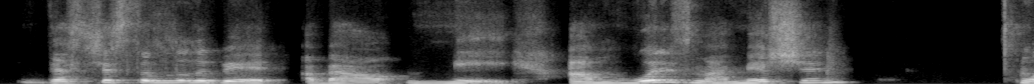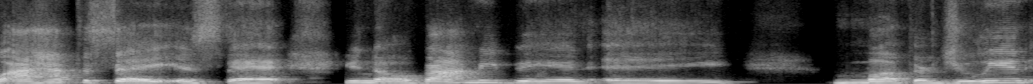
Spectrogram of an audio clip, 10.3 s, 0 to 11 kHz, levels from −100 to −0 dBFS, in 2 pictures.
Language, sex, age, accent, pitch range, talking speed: English, female, 40-59, American, 170-220 Hz, 155 wpm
